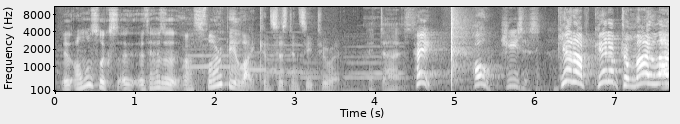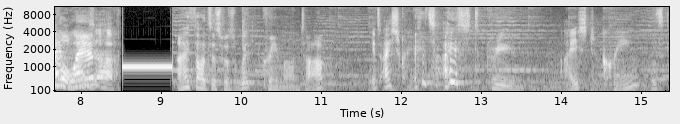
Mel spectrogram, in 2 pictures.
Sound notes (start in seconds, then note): 4.9 clapping; 8.5 screen beeping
